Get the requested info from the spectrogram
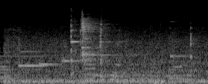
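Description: Chopsticks set down on a ceramic bowl, clinking a few times in quick succession about three-quarters of a second in, over background music.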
